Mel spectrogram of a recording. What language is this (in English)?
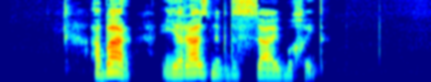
Abkhazian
